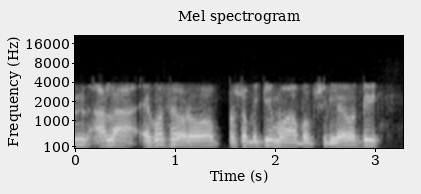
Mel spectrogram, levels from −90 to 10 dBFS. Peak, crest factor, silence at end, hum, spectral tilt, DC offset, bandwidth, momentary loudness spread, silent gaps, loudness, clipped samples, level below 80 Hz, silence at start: -2 dBFS; 12 dB; 0.25 s; none; -9.5 dB/octave; under 0.1%; 4.1 kHz; 4 LU; none; -14 LUFS; under 0.1%; -64 dBFS; 0 s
